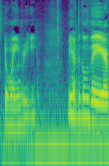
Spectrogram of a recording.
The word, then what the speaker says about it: Duane Reade: it right here it's not Walgreens here it's Duane Reade we have to go there first so yeah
